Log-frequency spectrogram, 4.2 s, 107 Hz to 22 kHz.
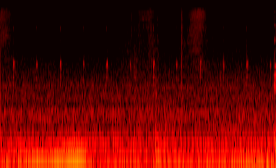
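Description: Low, steady engine and road rumble heard inside the cabin of a 2017 Toyota Corolla LE, with its 1.8-litre four-cylinder engine moving the car slowly. A hum swells briefly about half a second in. Faint, regular ticks come about three times a second throughout.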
